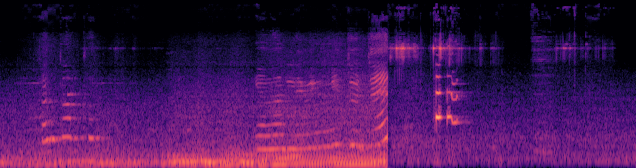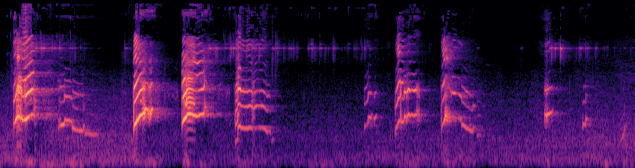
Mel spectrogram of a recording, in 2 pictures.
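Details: Shih Tzu dog, indoors with its family: a woman talks softly at first, then a series of short, sharp, high yips and whimpers comes in uneven bursts, about a dozen over several seconds, with quiet gaps between.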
